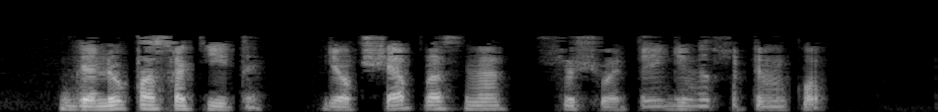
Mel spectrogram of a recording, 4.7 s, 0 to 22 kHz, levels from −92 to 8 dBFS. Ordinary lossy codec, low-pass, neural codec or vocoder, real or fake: MP3, 24 kbps; 7.2 kHz; codec, 44.1 kHz, 1.7 kbps, Pupu-Codec; fake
